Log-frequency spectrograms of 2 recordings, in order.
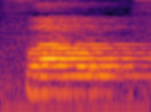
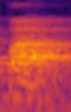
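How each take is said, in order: First: The syllable starts with an f sound. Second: The syllable starts with a p sound. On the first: The speaker calls it right. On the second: The speaker calls it wrong. "bukan pa"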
